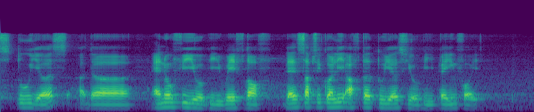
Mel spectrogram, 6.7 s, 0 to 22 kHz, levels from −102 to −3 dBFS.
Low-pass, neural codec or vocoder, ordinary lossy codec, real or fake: 7.2 kHz; none; none; real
